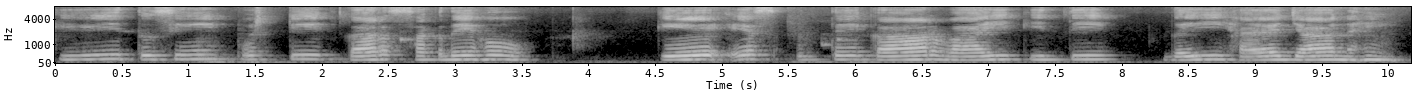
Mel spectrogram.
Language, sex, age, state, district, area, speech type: Punjabi, female, 60+, Punjab, Muktsar, urban, read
